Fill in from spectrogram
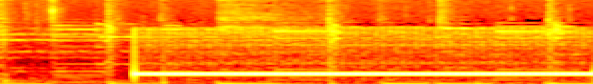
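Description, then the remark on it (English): A phone line ringing on an outgoing call: after a brief quiet moment, a loud, steady electronic ringback tone starts and holds continuously to the end, with no voices. “Oh, she better answer. This is the last one.”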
